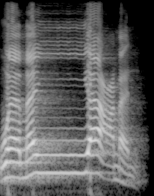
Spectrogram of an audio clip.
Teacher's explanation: Menyempurnakan penyebutan idgham bi gunnah pada huruf ya yang pertama, bunyikan dia ke huruf I. Kesalahannya adalah bunyinya ke huruf E.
